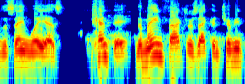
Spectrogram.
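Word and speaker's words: gente: meaning so in Spanish the G followed by an e or an i is pronounced with a softer sound similar to the English H in hero or the J in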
